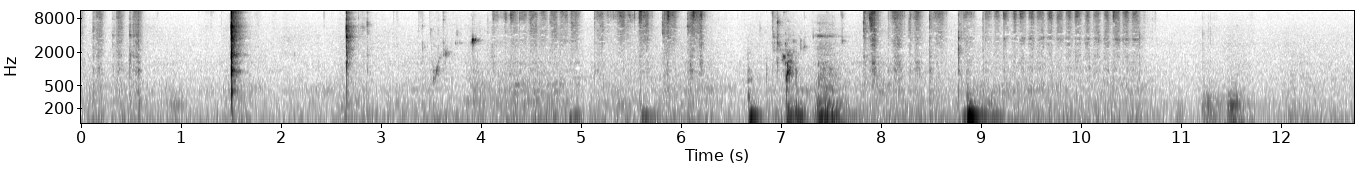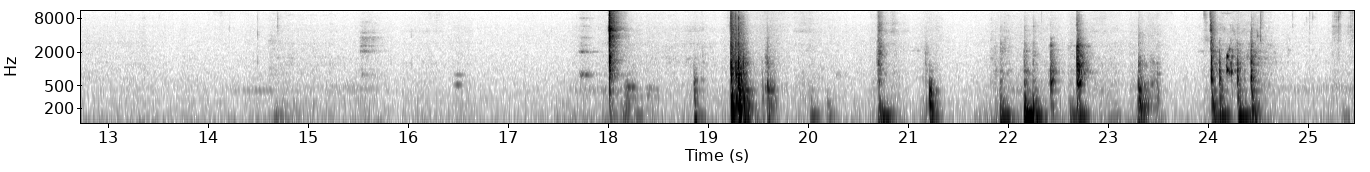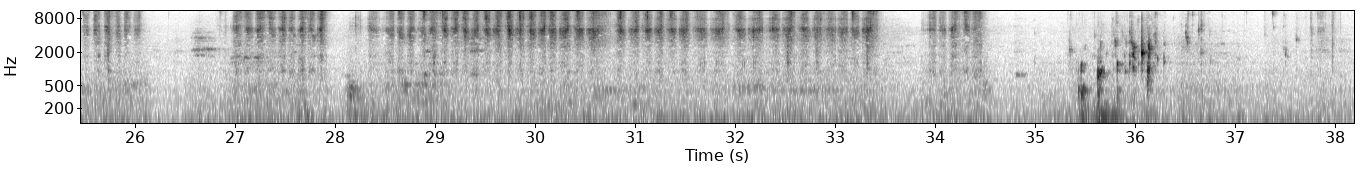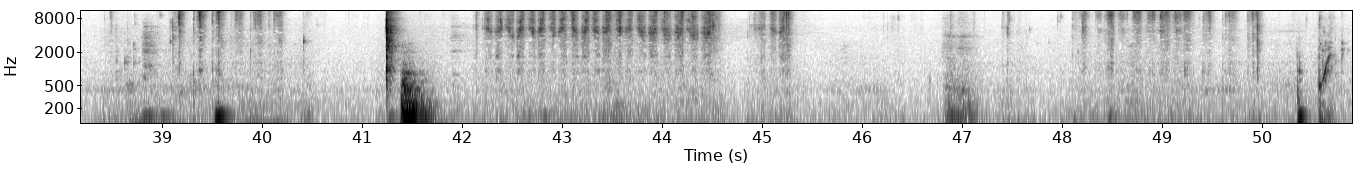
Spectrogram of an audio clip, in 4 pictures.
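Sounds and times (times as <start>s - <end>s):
brush scrubbing knife: 4.1s - 6.3s, 26.9s - 34.5s, 39.0s - 40.3s, 42.2s - 45.4s, 48.1s - 50.0s.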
